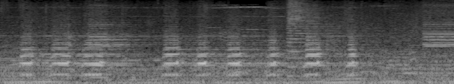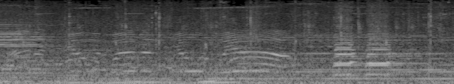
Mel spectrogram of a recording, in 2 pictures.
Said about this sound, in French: Ici, le bruit des klaxons est omniprésent.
